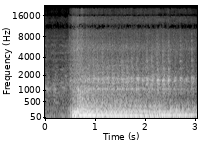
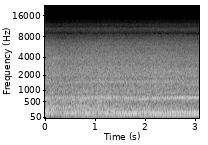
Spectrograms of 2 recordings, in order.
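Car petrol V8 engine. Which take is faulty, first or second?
first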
